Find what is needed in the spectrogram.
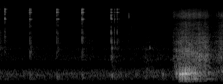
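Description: About five light, sharp ticks, roughly three a second, as a fountain pen is handled against a glass ink bottle during filling. A voice starts near the end.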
